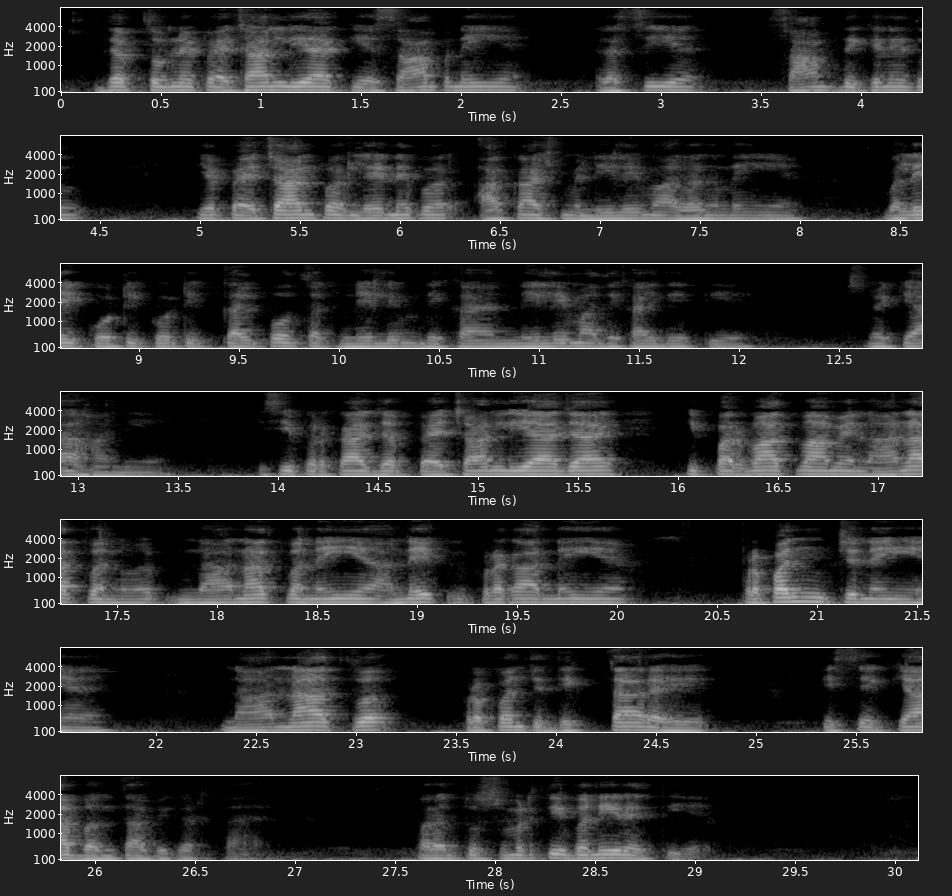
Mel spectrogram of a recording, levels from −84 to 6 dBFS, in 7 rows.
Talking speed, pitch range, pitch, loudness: 150 wpm, 105-125 Hz, 115 Hz, -32 LUFS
